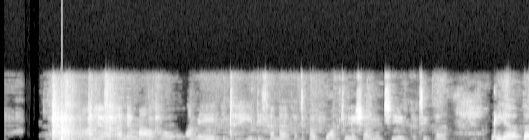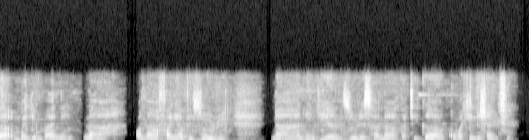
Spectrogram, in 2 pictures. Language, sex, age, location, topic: Swahili, female, 25-35, Wajir, education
